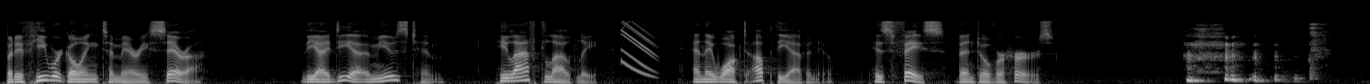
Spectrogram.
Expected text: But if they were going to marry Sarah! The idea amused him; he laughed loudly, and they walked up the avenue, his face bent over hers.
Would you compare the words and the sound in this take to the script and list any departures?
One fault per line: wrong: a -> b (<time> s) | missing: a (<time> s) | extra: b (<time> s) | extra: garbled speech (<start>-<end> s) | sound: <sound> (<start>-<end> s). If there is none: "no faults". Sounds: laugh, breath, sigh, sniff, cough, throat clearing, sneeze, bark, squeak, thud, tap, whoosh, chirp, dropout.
wrong: they -> he (0.3 s)
sound: chirp (6.2-6.6 s)
sound: laugh (11.8-13.4 s)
